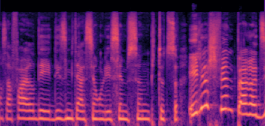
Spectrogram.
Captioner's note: in french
